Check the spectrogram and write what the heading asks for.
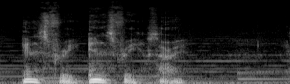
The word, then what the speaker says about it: Innisfree: photo from the aisle of inisbrook inis free inis free sorry I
